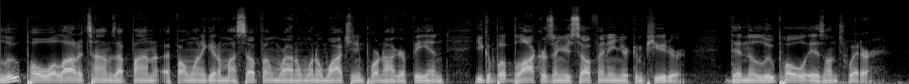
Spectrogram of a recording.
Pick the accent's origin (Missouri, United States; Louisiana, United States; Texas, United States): Louisiana, United States; I'm from the South. I'm from Louisiana, but I didn't have a religious upbringing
